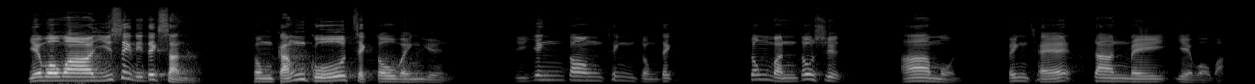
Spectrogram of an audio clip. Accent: China; 我哋中国人咧就比较唔系几食火鸡噶，我哋食走地鸡噶

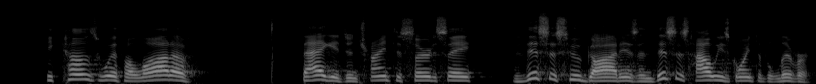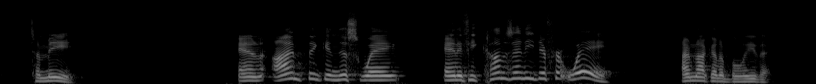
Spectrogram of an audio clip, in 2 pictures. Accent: Canada; I'm Canadian, right?

